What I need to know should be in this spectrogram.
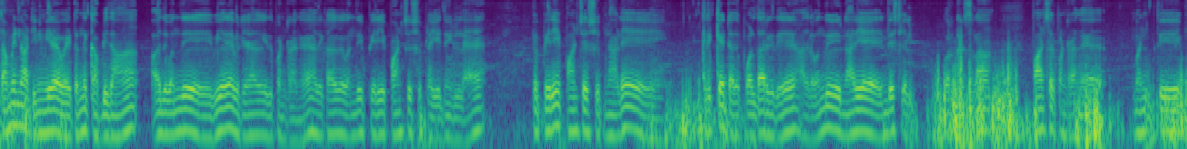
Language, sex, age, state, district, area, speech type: Tamil, male, 18-30, Tamil Nadu, Tiruvannamalai, urban, spontaneous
